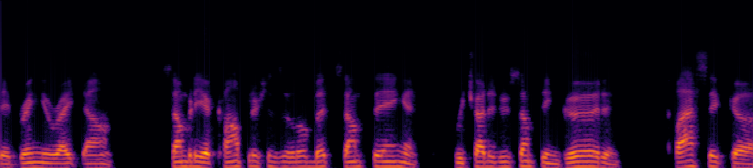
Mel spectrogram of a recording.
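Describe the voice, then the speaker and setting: With a plain, everyday voice, a man speaks at a medium pitch using fairly even intonation. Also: moderate pace. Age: 60s. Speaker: podcast host, community college. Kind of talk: podcast discussion. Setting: live stream from a college.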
